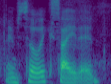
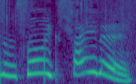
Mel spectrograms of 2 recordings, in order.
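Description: First: Said in the usual way. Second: Much higher, squeaky voice; squeaky excitement. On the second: Real, not acted. Vlogger to viewers about her prize, squeaky excitement.

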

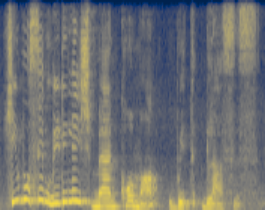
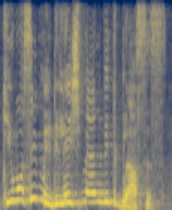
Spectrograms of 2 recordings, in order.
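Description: First: With the comma. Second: One smooth run, no pause before with glasses; without the comma. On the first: Teacher reads the comma version to the class, breaking after man. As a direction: pause at the comma, then fall on with glasses. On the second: Teacher reads the version without the comma, all in one breath. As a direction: read "He was a middle-aged man with glasses" in a single unbroken line. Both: Shown as a demonstration. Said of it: "Remove the comma".

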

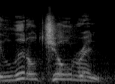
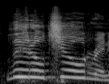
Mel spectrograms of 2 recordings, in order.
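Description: First: A soft, tender call to the flock; lightly voiced old apostle, gentle and quiet; tender elder. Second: Higher and louder, a fond mother-hen cry; hen-like elder call. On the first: Old John the Apostle calls his church, softly tender. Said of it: "And he would say". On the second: Retold or imitated. Old John calls his little children to him, high fond call. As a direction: call the flock in like a clucking hen. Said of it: "just like a hen".

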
